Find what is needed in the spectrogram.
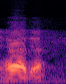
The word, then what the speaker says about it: هذا: ابن الحارث، لكن هم مثل الحارث ما يحطون فيها ألف، هذا ينطق في الألف ولا تكتب، مثل هذا أي هذا فيها ألف بين الها والذال، نطقاً فيها ألف، لكن كتابة لا.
